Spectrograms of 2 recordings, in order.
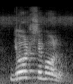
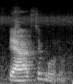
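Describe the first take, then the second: First: Higher-pitched, firm order to speak up; raised-voice command. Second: Gentle request. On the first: Teacher demonstrates telling someone to speak up, raised voice. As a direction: call it out a little louder. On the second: Teacher demonstrates asking someone to speak lovingly, gentle. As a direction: ease down and ask gently. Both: Shown as a demonstration.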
